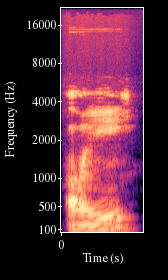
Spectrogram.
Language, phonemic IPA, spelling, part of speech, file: Odia, /ɔi̯/, ଐ, character, Or-ଐ.oga
- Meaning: The tenth character in the Odia abugida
